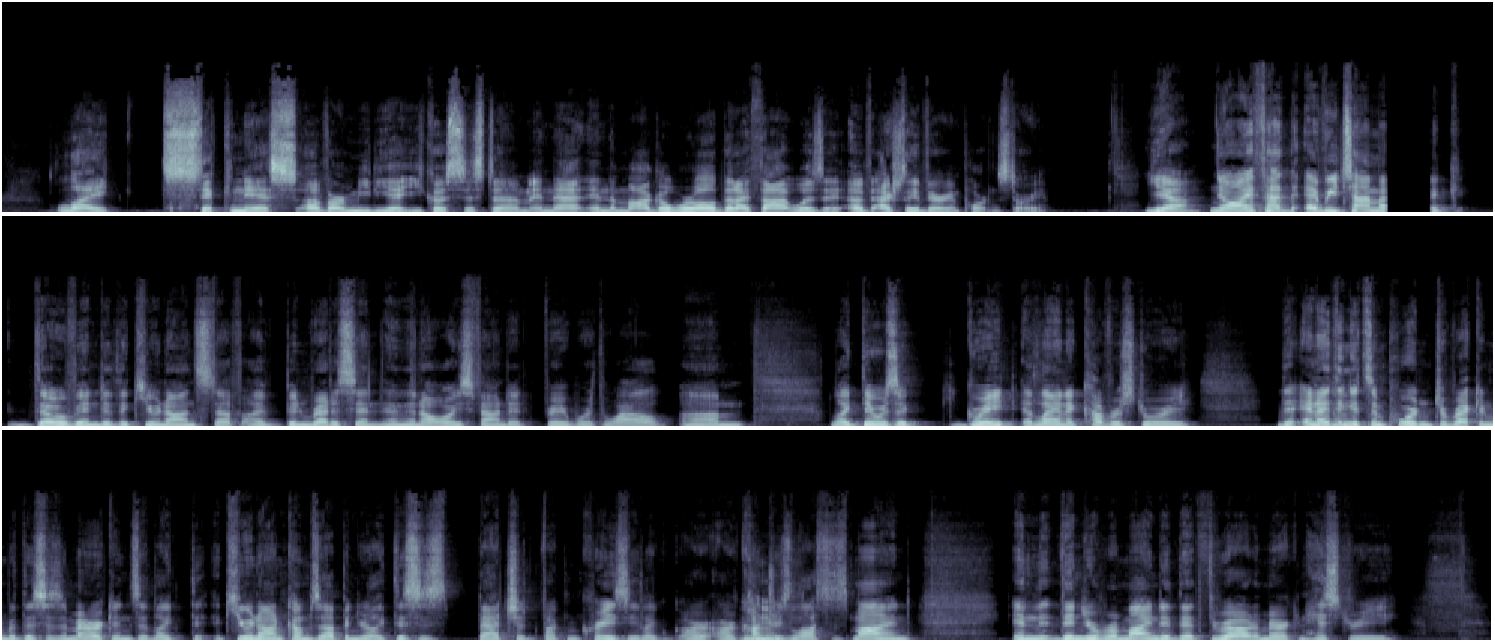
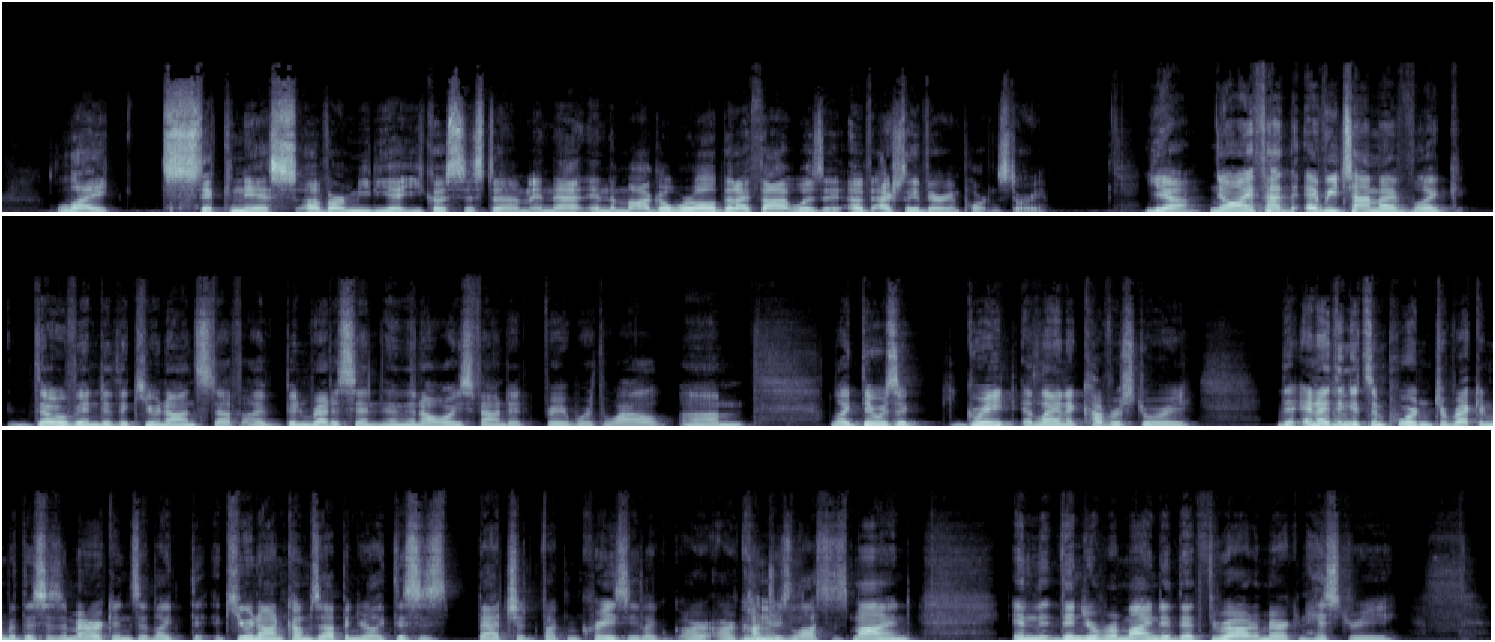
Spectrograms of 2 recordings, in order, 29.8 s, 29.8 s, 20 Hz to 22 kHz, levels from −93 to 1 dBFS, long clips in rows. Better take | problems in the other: second | audio cutting out; at 9 s

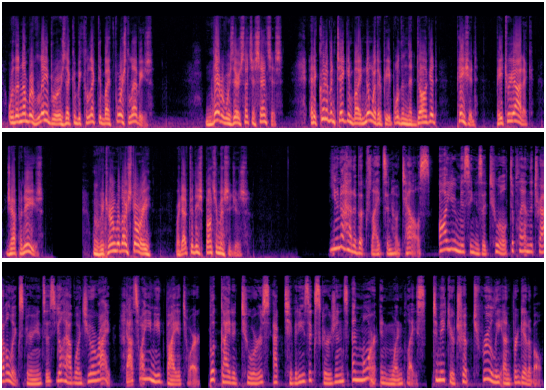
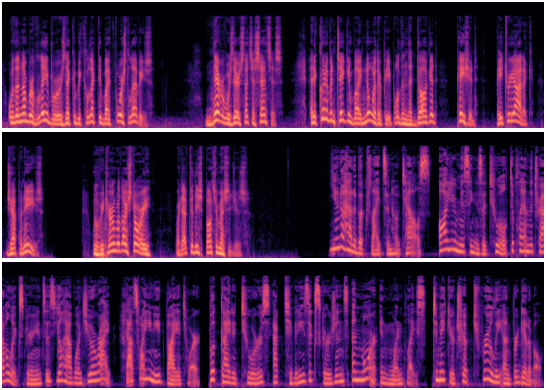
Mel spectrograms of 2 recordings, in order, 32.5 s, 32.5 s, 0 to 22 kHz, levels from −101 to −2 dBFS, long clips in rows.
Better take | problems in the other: second | distortion; slight; 10 dB below the speech

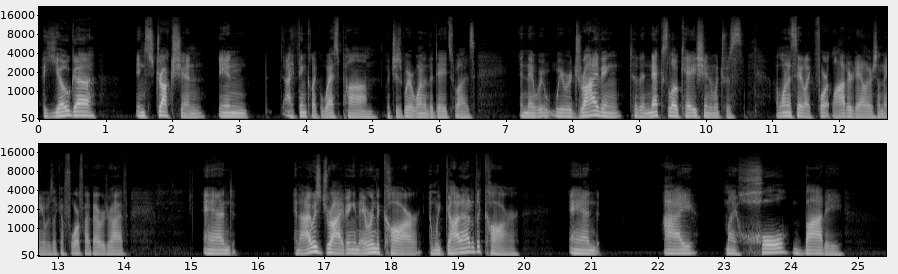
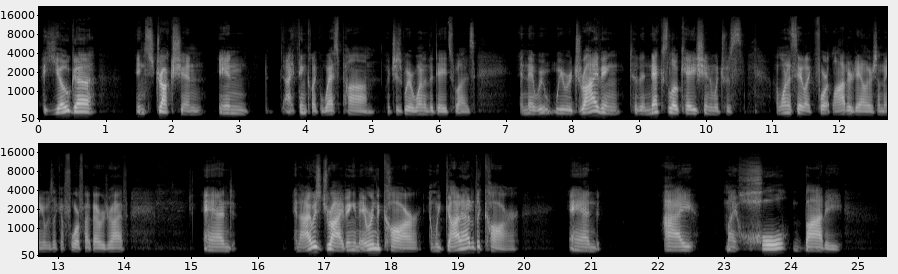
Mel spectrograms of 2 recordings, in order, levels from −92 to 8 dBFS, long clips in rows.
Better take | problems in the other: first | thin; somewhat; fading below 250 Hz

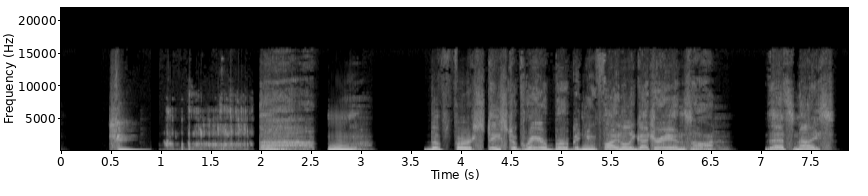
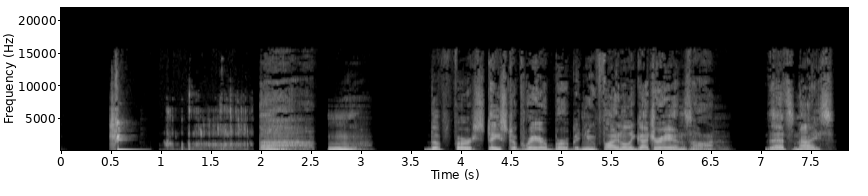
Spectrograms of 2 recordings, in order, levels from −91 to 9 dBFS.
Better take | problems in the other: second | distortion; heavy; 7 dB below the speech

